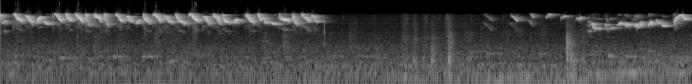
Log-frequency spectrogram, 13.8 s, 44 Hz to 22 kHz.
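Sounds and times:
White-eye excited chirping song: 0:00.0 - 0:06.6, 0:09.7 - 0:13.8
faint background noise: 0:00.0 - 0:13.8.

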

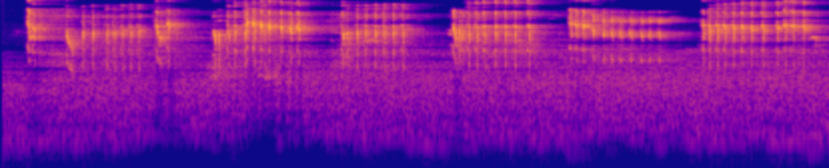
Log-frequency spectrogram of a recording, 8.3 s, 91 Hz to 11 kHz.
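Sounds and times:
bull-headed shrike calling: 0:00.2 - 0:08.2.

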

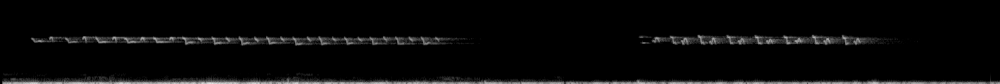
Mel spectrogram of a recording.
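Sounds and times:
low background rumble: 0:00.0 - 0:09.9
jacky winter rapid evenly repeated high chirps: 0:00.3 - 0:04.8, 0:06.4 - 0:09.0.

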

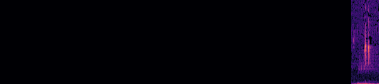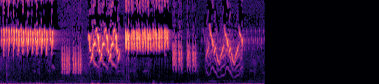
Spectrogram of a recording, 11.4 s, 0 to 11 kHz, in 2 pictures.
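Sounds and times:
Lanceolated warbler reeling trills, buzzy segments and whistled notes: 0:05.4 - 0:09.7.

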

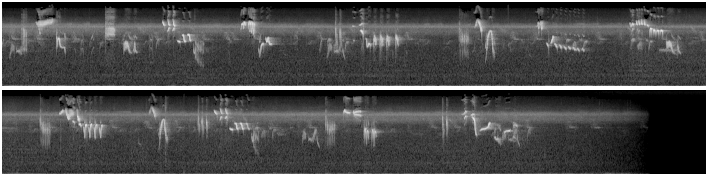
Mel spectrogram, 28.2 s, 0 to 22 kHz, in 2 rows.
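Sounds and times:
sikatan cacing flycatcher: 0:00.0 - 0:26.5.

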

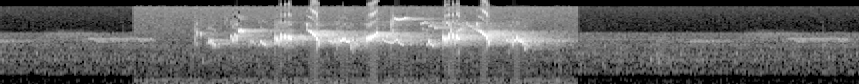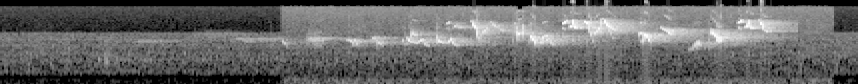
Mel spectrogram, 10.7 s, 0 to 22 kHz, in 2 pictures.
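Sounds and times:
sooty-headed bulbul song with bright whistled and chirping notes: 0:00.0 - 0:03.6, 0:06.0 - 0:10.6
steady low background hiss: 0:00.0 - 0:10.7.

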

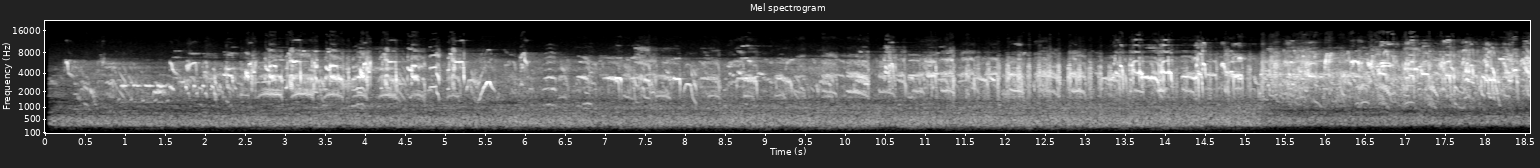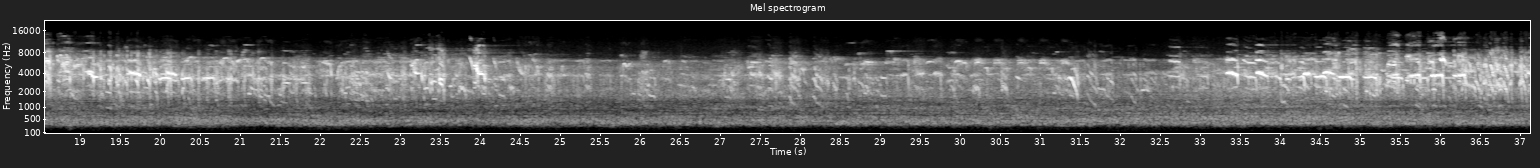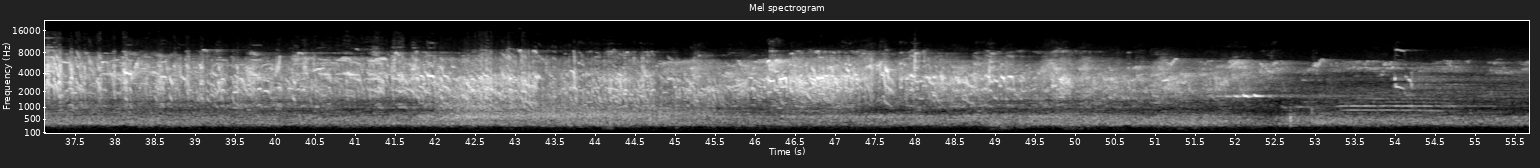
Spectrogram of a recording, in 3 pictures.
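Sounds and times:
Purple-throated Sunbird calling: 0:00.2 - 0:52.5.

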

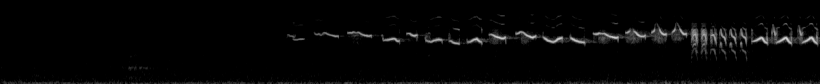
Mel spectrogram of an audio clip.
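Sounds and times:
piolet bird song with whistled notes and rattling trills: 0:02.9 - 0:08.1.

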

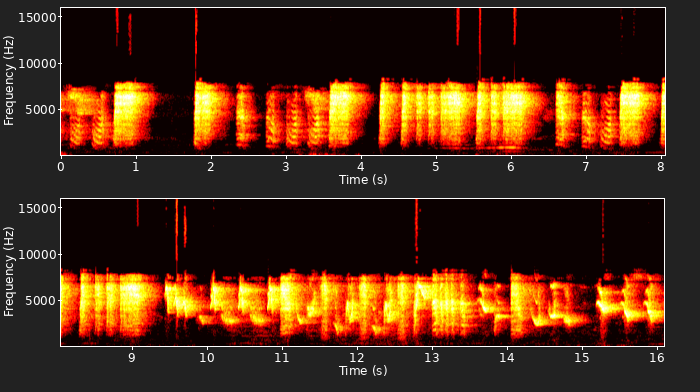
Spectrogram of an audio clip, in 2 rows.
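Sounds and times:
Long-tailed shrike master song: 0:00.0 - 0:01.2, 0:01.8 - 0:16.0.

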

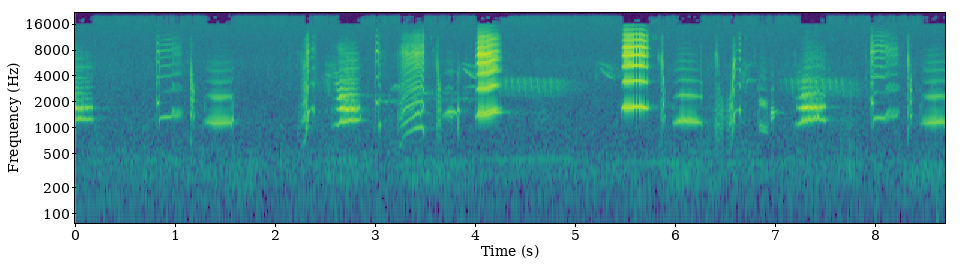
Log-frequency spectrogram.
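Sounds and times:
bullfinch calls: 0:00.8 - 0:01.6, 0:02.2 - 0:04.4, 0:05.5 - 0:08.6.

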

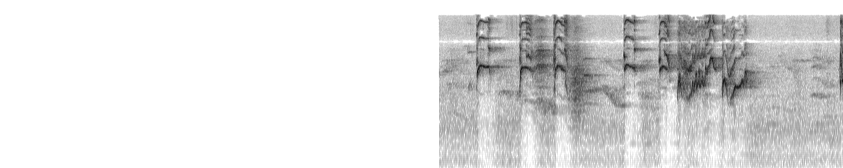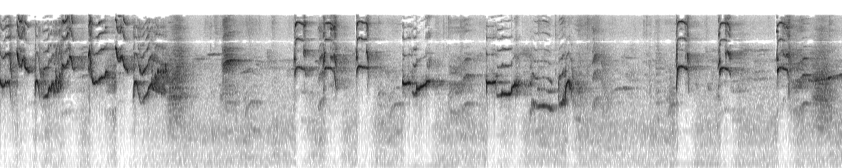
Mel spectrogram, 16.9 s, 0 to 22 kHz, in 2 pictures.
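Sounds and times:
Oriental magpie-robin song: 0:04.4 - 0:16.8.

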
